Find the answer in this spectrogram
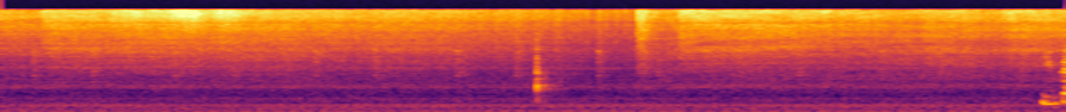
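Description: Pancake batter sizzling on a hot stovetop griddle, a steady high hiss, with a small click about four seconds in.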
